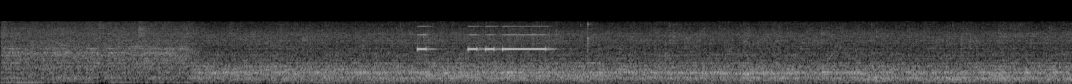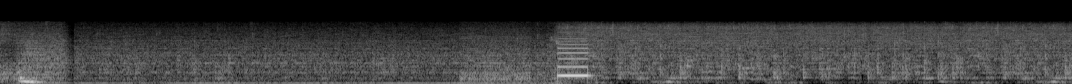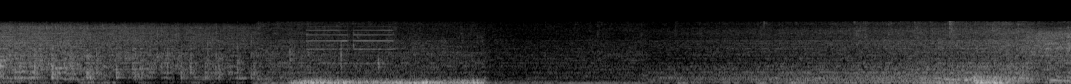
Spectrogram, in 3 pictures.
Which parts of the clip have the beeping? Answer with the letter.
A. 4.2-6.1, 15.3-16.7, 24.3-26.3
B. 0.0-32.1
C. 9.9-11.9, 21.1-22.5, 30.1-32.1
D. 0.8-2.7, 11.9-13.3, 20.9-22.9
A.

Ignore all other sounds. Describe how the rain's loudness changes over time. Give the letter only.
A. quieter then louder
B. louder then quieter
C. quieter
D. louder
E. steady
C.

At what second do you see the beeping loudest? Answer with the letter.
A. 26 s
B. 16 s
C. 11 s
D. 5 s
B.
